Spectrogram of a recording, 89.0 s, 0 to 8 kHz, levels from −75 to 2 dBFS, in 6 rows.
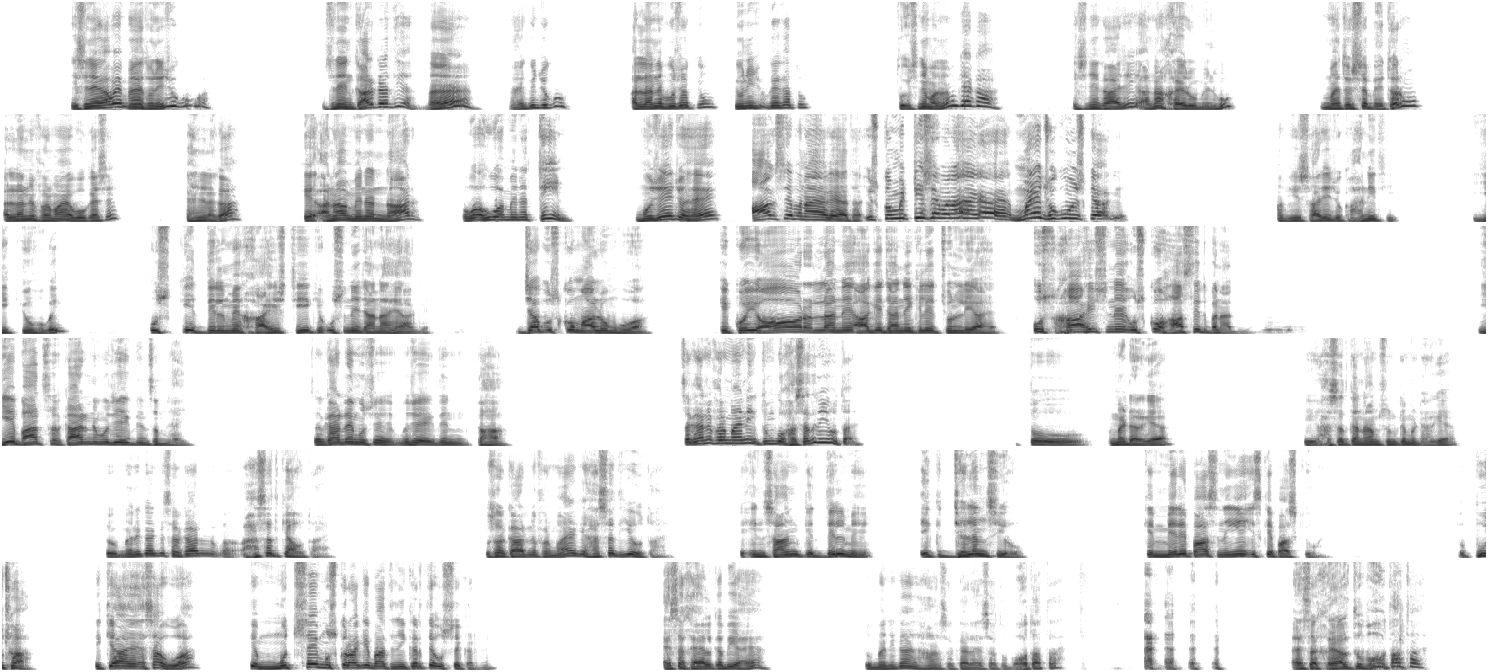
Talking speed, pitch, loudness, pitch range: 160 wpm, 135 Hz, -17 LUFS, 115-170 Hz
